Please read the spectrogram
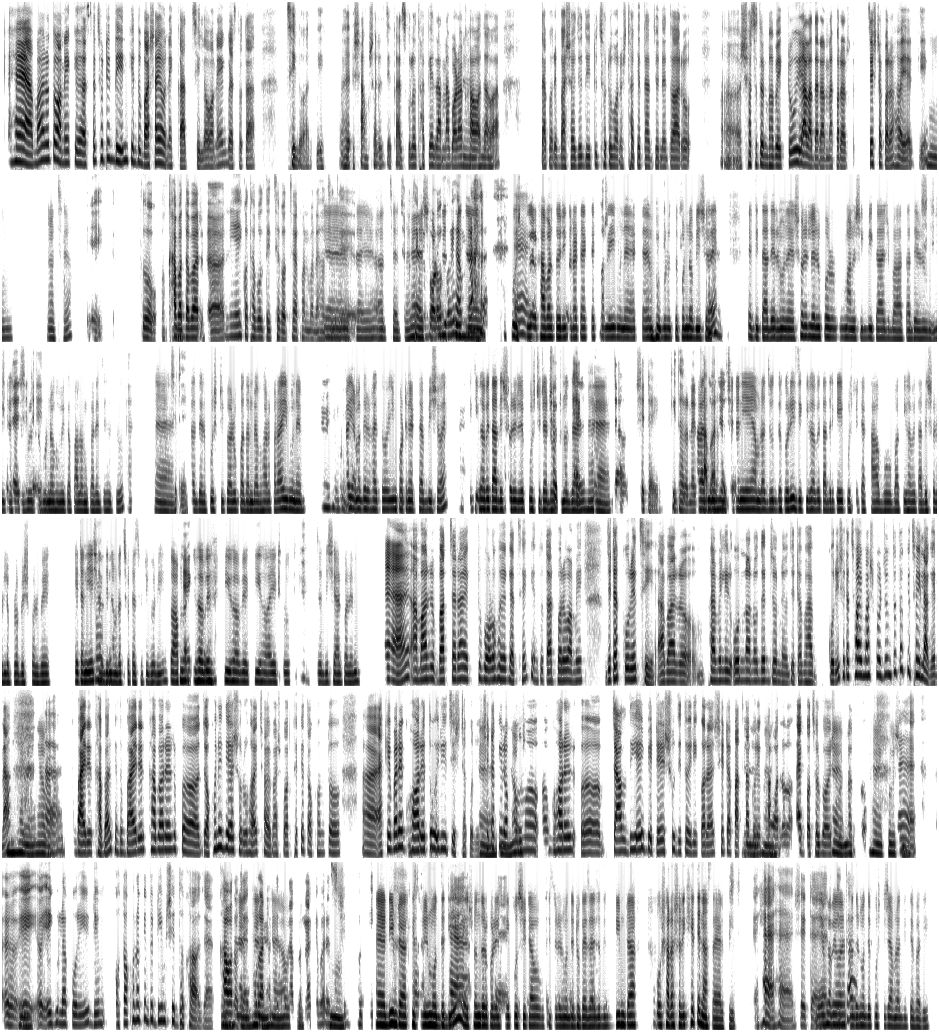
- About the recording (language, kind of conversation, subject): Bengali, unstructured, শিশুদের জন্য পুষ্টিকর খাবার কীভাবে তৈরি করবেন?
- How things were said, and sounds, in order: other background noise; static; distorted speech; laughing while speaking: "আমরা"; tapping; chuckle; "শরীরের" said as "সরিলের"; "শরীরে" said as "সরিলে"; throat clearing; unintelligible speech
